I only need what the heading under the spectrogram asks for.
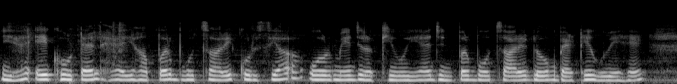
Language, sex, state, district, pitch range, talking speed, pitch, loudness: Hindi, female, Uttar Pradesh, Saharanpur, 200-220 Hz, 195 wpm, 210 Hz, -16 LUFS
